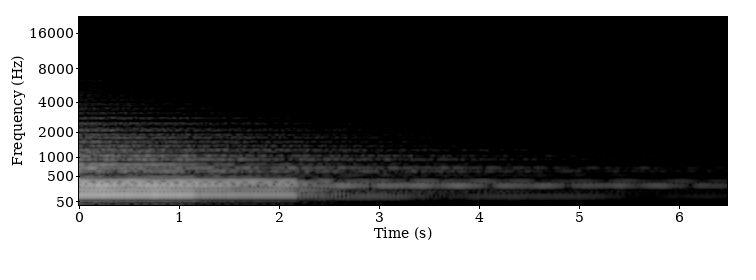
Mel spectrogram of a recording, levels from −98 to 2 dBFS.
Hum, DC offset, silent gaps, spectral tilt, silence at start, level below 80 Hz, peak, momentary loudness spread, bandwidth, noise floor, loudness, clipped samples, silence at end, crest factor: none; under 0.1%; none; -12 dB/octave; 0 s; under -90 dBFS; -24 dBFS; 18 LU; 3 kHz; -81 dBFS; -39 LUFS; under 0.1%; 3.8 s; 18 dB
